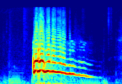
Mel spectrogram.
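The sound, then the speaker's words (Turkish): A single loud, warbling call, a person's voice imitating a turkey gobble, bursts in after a quiet moment and slides downward in pitch for about a second before fading. “Hindi mi bu?”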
